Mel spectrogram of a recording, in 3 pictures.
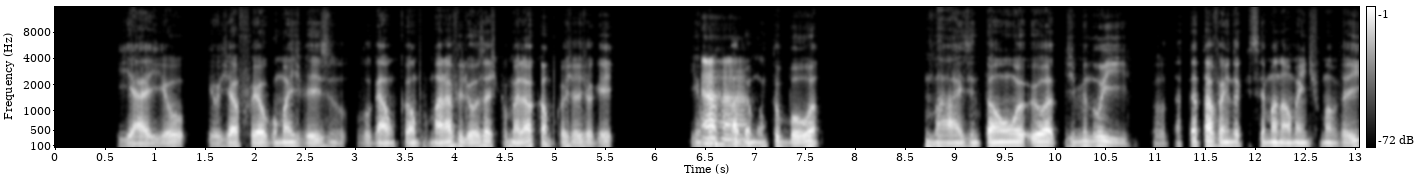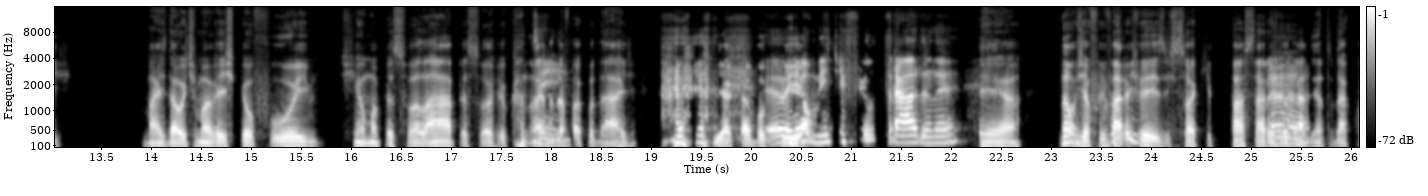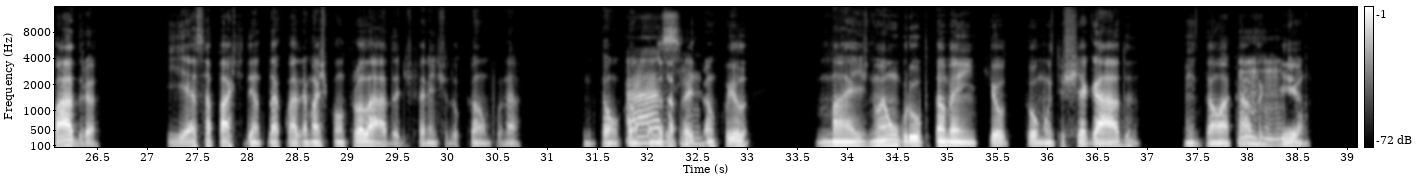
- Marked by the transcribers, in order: laughing while speaking: "que eu não era da faculdade"; laugh
- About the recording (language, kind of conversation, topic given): Portuguese, podcast, Como o esporte une as pessoas na sua comunidade?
